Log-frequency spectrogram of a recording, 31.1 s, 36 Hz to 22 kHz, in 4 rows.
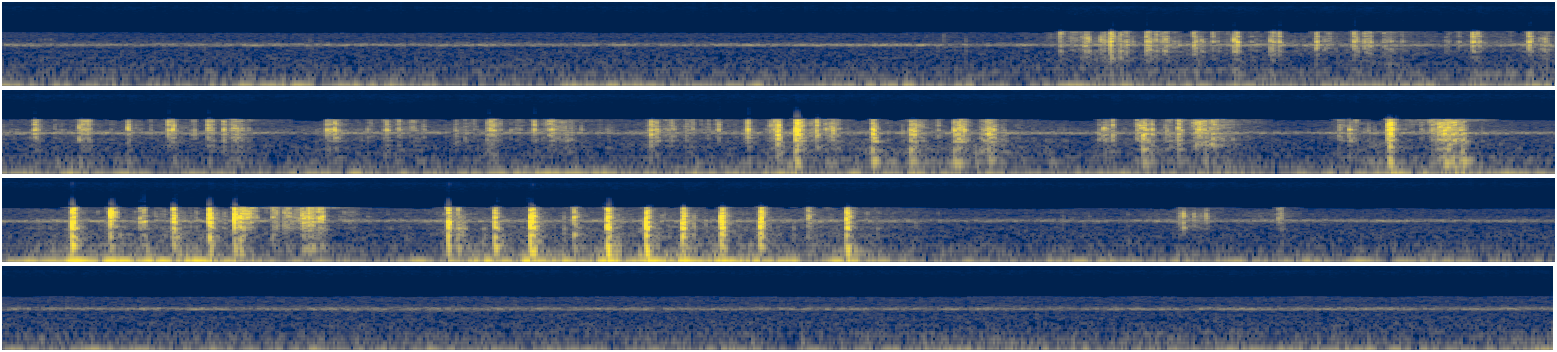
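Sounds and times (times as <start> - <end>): cicada wings clicking on asphalt: 3.7 - 22.9.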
